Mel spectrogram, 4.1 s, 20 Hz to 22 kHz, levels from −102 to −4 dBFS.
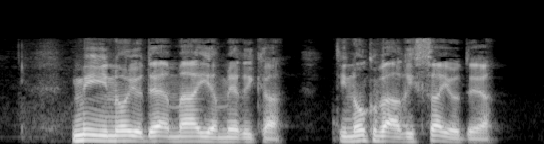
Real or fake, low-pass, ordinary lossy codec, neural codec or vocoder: real; 7.2 kHz; MP3, 64 kbps; none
